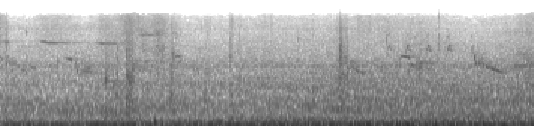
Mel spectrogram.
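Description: Quiet outdoor background: a steady low rumble with a few faint, short bird chirps and some soft clicks.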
